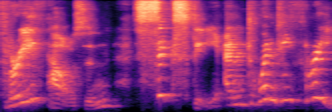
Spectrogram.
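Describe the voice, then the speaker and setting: A put-on character voice at an extremely high pitch and a very slow pace. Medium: read story. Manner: cold, dismissive.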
